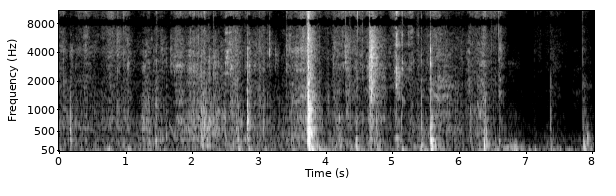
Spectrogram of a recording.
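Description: Cardboard soundbar box being handled and opened on a hard floor: a few sharp knocks with light scraping and rustling, the loudest about four seconds in.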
